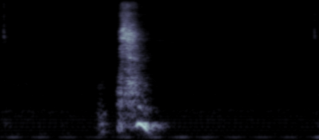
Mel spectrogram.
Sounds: Sneeze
